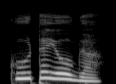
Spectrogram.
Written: ಖೋಡಿಯೋಗು

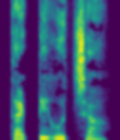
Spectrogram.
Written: ತಟ್ಟಿಹುಚ್ಚ

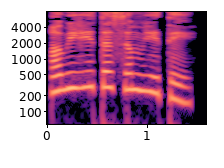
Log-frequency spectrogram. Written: ಅವಿಹಿತಸಂಹಿತೆ

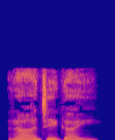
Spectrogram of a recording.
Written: ರಾಜಿಕೆ

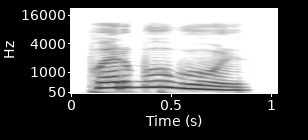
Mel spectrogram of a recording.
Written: ಪರ್ಬುಗೊಳ್

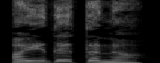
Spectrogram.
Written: ಐದೆತನ

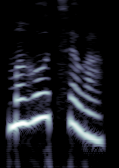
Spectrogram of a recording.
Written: ಮಹೋತ್ಸವ

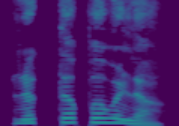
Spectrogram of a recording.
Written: ರಕ್ತಪವಳ

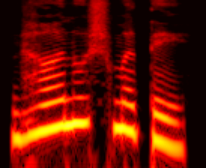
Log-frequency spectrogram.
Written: ಧಾನುಷ್ಮತೆ

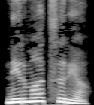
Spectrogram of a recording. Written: ನಿರ್ಮಾತ್ಸರ್ಯ

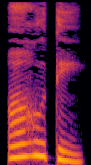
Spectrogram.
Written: ಆಹುತಿ

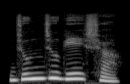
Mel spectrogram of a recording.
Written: ಜುಂಜುಕೇಶ

